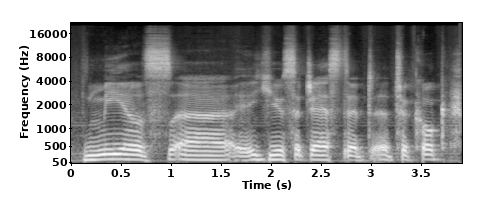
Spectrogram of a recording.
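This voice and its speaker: A German accent at a very slow pace, with noticeable background noise. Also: man. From Germany, wine region. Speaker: cooking youtuber. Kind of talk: casual Q&A vlog. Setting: outdoor beer garden. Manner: halting, many fillers and repeats.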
